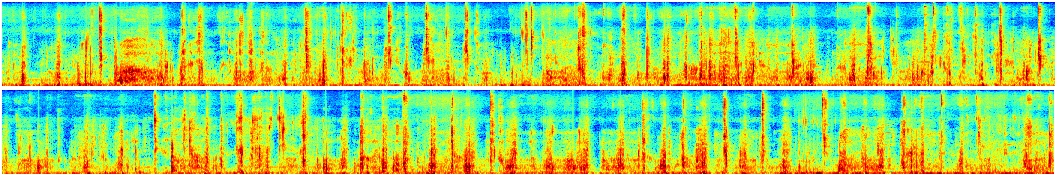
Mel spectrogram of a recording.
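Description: A person chewing raw green guava slices: repeated crisp, irregular crunching and biting mouth sounds.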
